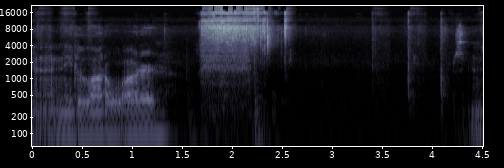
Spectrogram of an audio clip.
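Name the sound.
water running from a tap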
